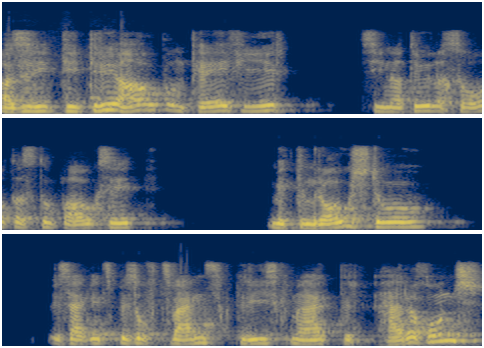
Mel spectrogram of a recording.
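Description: Delivered at a very slow pace, the speech has ordinary pitch variation and long, frequent pauses. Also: man, fairly high pitch for a man. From Switzerland, Bern region. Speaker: geocacher with multiple sclerosis, wheelchair user. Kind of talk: interview.

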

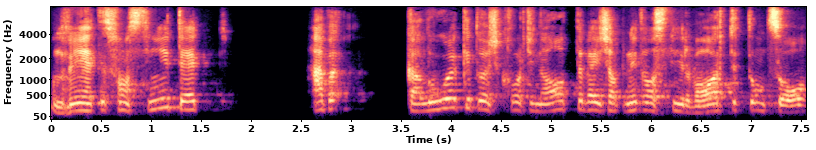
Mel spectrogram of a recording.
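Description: Speaking at a fairly slow pace with long, frequent pauses, a man uses a fairly high pitch and ordinary pitch variation. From Switzerland, Bern region. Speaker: geocacher with multiple sclerosis, wheelchair user. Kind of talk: interview.

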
